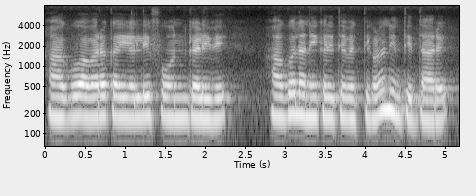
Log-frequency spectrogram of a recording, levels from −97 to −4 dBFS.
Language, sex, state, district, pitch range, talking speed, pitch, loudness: Kannada, male, Karnataka, Bidar, 170-180 Hz, 125 wpm, 175 Hz, -15 LUFS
